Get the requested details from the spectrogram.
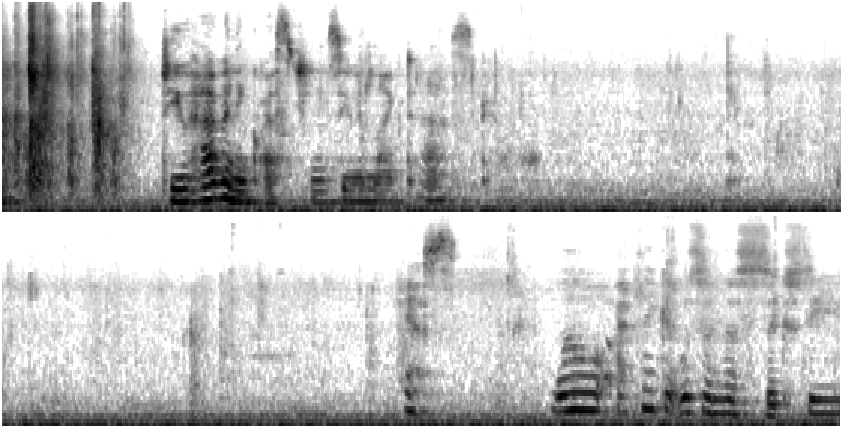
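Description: A young woman reads out calmly through a microphone.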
